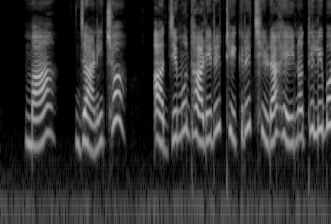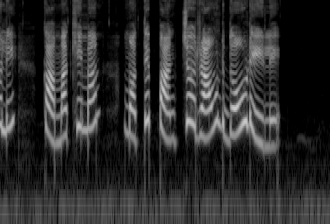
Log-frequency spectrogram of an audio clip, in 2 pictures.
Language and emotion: Odia, sad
